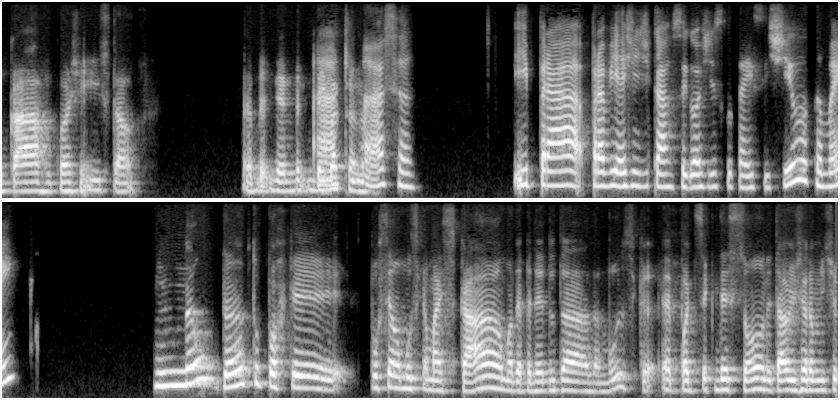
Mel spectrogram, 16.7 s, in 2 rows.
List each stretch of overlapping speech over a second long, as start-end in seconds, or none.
none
